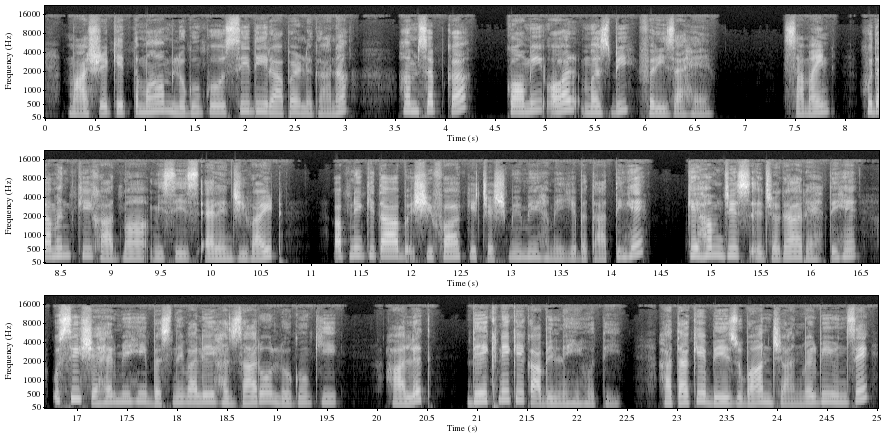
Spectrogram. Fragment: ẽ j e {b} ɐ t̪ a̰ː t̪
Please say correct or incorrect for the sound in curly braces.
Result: correct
